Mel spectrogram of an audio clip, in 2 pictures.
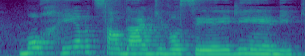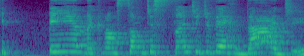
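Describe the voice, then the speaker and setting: In a Minas Gerais accent, a warm-toned voice speaks at a fairly slow pace amid noticeable background noise and audible room echo. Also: woman, high pitch for a woman, ordinary pitch variation. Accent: mineiro. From Minas Gerais, Brazil. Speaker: live stream host. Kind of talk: live stream chat, welcoming viewers. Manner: warm, lively.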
